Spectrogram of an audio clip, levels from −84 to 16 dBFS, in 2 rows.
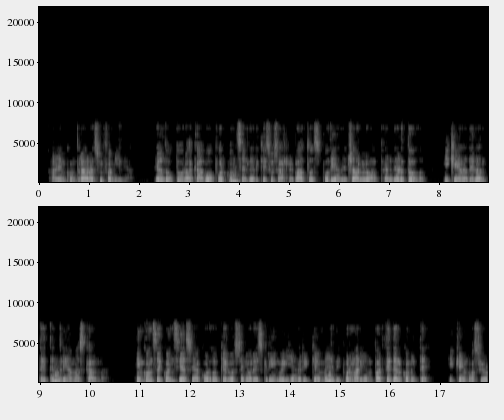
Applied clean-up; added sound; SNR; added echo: neural mask model DeepFilterNet 3.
